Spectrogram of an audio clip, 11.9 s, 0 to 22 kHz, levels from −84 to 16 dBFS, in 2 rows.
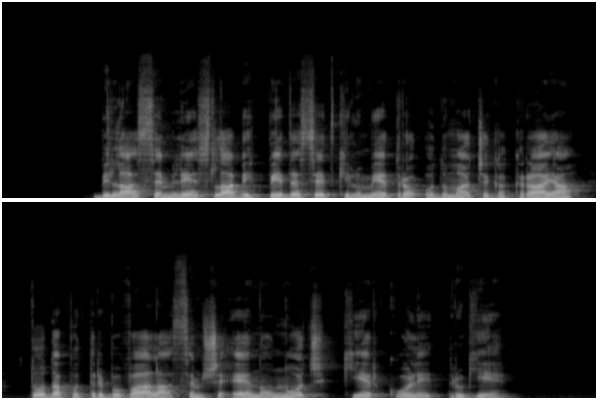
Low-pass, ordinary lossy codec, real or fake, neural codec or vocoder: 19.8 kHz; none; fake; vocoder, 44.1 kHz, 128 mel bands every 256 samples, BigVGAN v2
